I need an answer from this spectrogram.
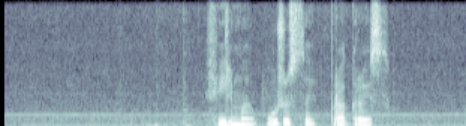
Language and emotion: Russian, neutral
